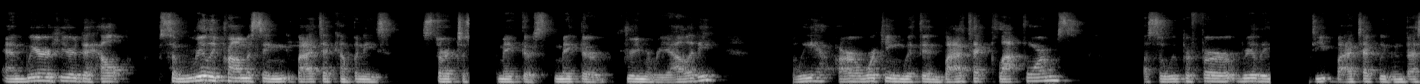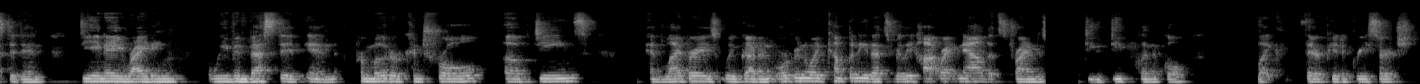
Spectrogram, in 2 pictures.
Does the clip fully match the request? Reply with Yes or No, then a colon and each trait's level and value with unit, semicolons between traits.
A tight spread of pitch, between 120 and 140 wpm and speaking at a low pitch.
Yes: narrow, 1.8 semitones; slow, 135 wpm; low, 130 Hz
